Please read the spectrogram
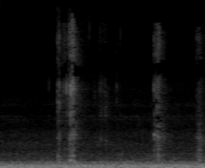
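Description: Raw radish being bitten and chewed, with a few crisp crunches about half a second and a second and a half in.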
